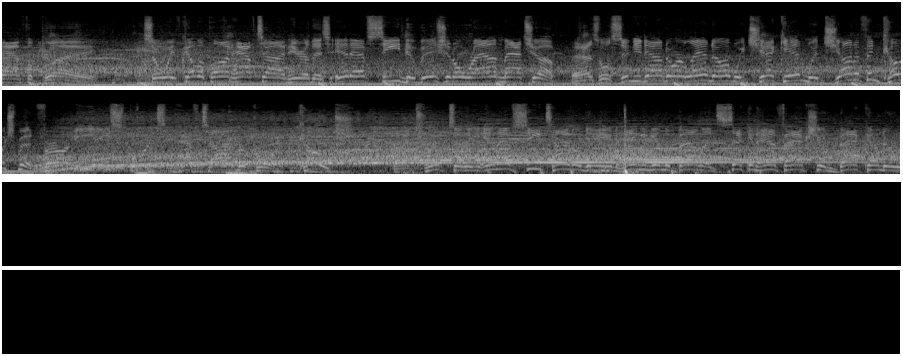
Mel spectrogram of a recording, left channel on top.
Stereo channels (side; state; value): right; silent; digital silence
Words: of play. So we've come upon halftime here in this NFC divisional round matchup. As we'll send you down to Orlando, and we check in with Jonathan Coachman for our EA Sports halftime report. Coach, a trip to the NFC title game hanging in the balance. Second half action back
